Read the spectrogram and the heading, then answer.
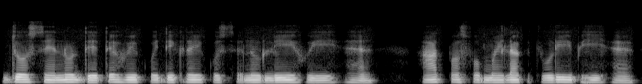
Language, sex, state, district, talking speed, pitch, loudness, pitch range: Hindi, male, Jharkhand, Palamu, 185 wpm, 105 Hz, -17 LUFS, 100-110 Hz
